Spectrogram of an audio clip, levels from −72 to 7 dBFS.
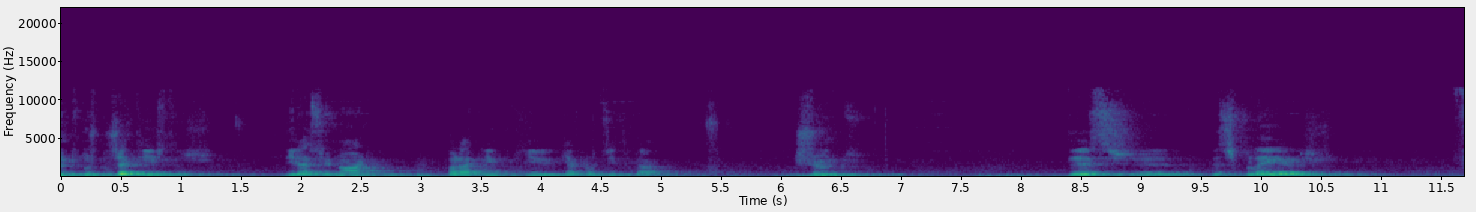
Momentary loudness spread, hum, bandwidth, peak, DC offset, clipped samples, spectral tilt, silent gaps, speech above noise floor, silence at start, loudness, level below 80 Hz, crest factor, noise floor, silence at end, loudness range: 23 LU; none; 11.5 kHz; -8 dBFS; under 0.1%; under 0.1%; -6 dB/octave; none; 21 dB; 0 s; -31 LUFS; -60 dBFS; 24 dB; -51 dBFS; 0 s; 7 LU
